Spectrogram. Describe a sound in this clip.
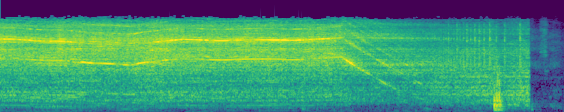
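A miter saw whines loudly as it cuts through wood, then winds down.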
